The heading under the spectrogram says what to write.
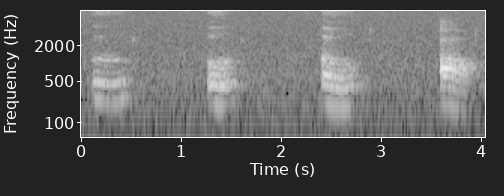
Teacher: you can't can't see my tongue because the highest point is the back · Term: back vow sounds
